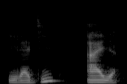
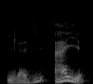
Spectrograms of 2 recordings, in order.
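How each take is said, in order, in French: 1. La voix descend à la fin, comme une affirmation. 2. La voix monte à la fin, comme une question. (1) "c'est un point" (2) "c'est pas un point d'interrogation"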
